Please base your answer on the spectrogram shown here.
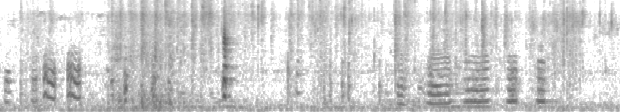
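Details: Roosters and hens on a chicken farm making noise: a busy mix of clucks, squawks and short harmonic calls rising and falling, with several birds calling at once and a sharp loud squawk near the middle.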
